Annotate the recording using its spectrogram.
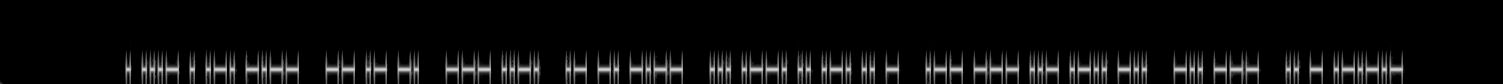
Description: Morse code, heard as a keyed tone, about 30 wpm, 700 Hz. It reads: EVERY MAN OF ANY SPIRIT WOULD DO IT.
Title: Sentences from Top 1400 Words 30wpm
